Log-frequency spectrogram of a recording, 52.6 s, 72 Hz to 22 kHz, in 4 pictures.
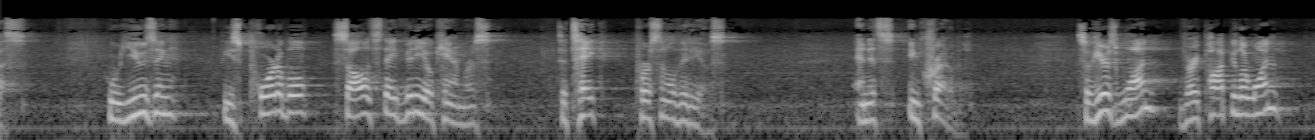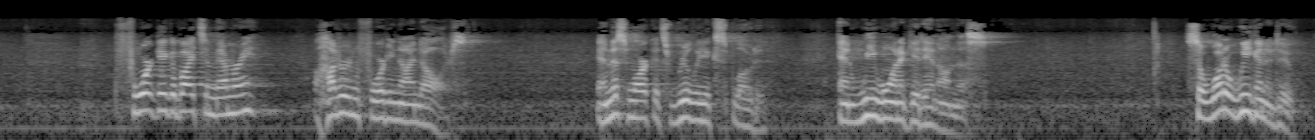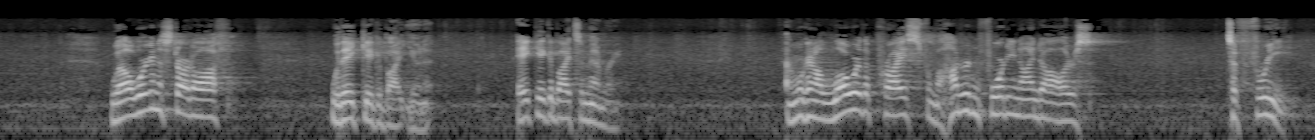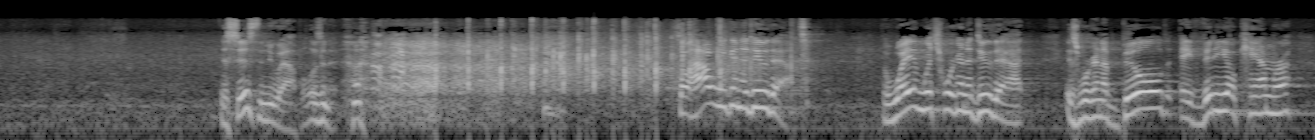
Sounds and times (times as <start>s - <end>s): Speech: 0.0s - 0.4s, 1.1s - 5.0s, 5.6s - 7.4s, 8.5s - 9.8s, 10.8s - 13.0s, 14.3s - 18.0s, 19.1s - 20.9s, 21.5s - 23.1s, 25.0s - 26.2s, 27.4s - 28.8s, 29.6s - 30.7s, 31.4s - 32.6s, 34.1s - 37.4s, 38.6s - 39.3s, 41.6s - 43.0s, 46.2s - 47.7s, 48.3s - 52.5s.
